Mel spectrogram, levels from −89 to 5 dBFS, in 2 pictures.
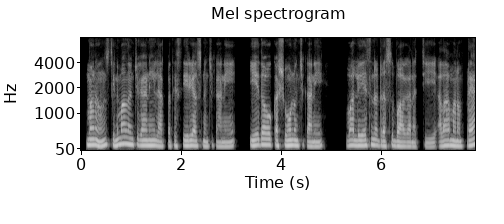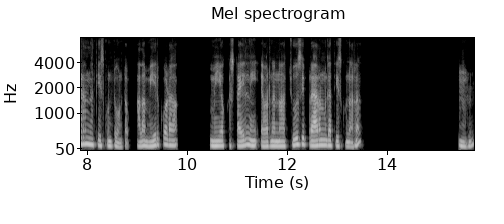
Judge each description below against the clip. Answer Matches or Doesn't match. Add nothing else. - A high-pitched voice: Doesn't match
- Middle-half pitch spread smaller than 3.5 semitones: Matches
